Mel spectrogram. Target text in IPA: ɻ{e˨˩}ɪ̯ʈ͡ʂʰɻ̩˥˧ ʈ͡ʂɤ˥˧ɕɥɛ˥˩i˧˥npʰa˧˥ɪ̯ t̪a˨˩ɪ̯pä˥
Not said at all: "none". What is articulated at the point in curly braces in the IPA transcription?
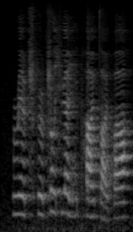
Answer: e˥˧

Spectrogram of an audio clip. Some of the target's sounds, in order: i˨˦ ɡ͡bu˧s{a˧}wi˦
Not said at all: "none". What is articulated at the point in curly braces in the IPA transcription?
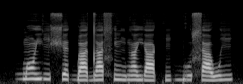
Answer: a˧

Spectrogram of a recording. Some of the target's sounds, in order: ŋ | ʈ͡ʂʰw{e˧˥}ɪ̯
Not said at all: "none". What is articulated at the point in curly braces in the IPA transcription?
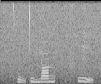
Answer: e˥˩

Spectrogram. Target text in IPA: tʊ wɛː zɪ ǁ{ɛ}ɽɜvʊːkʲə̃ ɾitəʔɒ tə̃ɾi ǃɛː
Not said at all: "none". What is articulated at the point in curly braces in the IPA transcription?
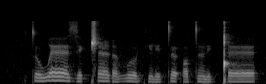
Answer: ɛː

